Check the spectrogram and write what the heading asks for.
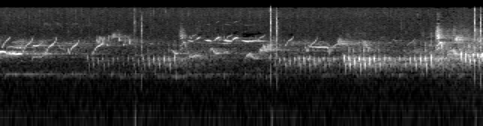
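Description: Birds chirping with quick swooping calls, joined by bouts of fast, evenly pulsed trilling that last a second or more. A few sharp clicks stand out, about two seconds in, nearly four seconds in and at the end.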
